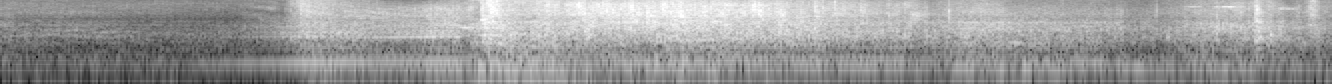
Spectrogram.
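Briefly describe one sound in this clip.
A truck engine roars as the truck drives hard over rough ground.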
